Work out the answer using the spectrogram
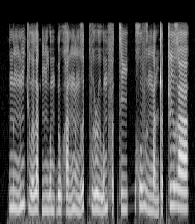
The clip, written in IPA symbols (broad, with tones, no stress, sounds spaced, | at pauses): n ə˨˩ ŋ n ə˧ m c u˨˩˨ ə̯ l a˨˩ k̚ ɲ o˨˩ ŋ w ə˨˩ m ɓ ə˨˩ w h a˨˩˦ n ŋ a˨˩ ŋ ɣ əː˦˥ t̚ f ɨ˨˩˦ ɹ ɨ˨˩ w ə˧ m f a˨˩ t̚ s i˧ | x o˧˥ v ɨ˨˩ ə̯ ŋ a˨˩˨ n ʈ a˨˩ t̚ ʂ i˧ ə̯ ɣ aː˧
